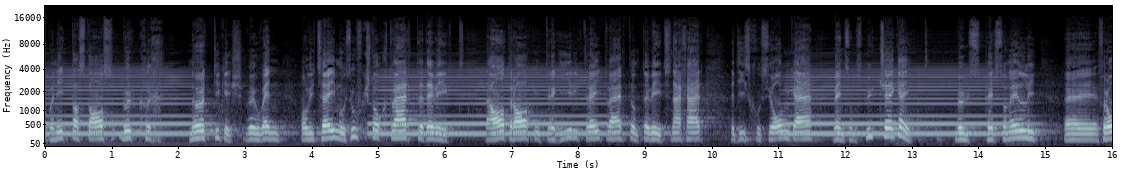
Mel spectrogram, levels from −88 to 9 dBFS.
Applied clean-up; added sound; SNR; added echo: none; Wind instrument, woodwind instrument; 7 dB; none.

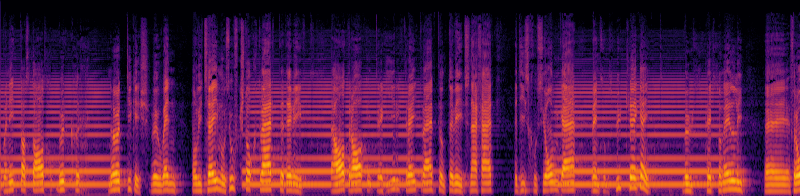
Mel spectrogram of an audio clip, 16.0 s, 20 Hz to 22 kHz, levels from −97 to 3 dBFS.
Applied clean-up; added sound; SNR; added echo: neural mask model RNNoise.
